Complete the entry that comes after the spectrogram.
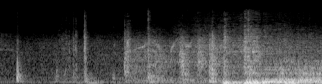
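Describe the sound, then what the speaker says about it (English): A newly bought truck starts up and pulls away, its engine rising into a loud, rumbling drive after a few clicks and thumps, close by with no talking. "First drive in my new truck."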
